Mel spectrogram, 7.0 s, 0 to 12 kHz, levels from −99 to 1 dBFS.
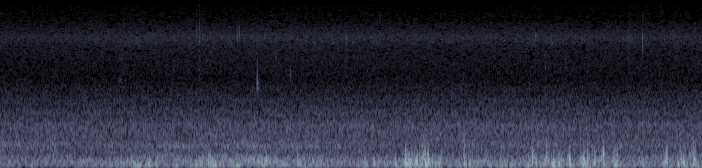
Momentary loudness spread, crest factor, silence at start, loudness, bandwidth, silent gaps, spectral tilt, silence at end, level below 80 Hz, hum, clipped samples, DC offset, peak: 11 LU; 20 dB; 0 s; -46 LUFS; 11 kHz; none; -8 dB/octave; 0 s; -50 dBFS; none; under 0.1%; under 0.1%; -24 dBFS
